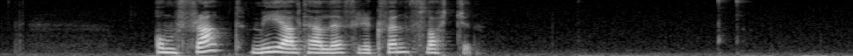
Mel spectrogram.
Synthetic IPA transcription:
ʊmfɾɑmt̪myːɑlt̪ʰɛːləfɾɪkʰʋənflɔçə̰n

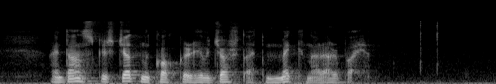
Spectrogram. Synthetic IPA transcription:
aɪnd̪anskəst̪jœt̪nəkʰɔhkəɹheːʋəd͡ʑœʂt̪ajt̪mɛkna̰ɹa̰ɹba̰jə

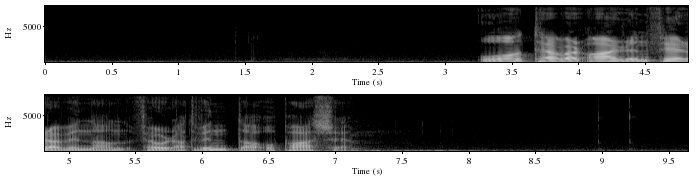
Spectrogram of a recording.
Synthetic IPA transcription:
ʔoːt̪ʰæːʋɑːɹʔɑːɹənfeːɹaʋɪnanfœwɹʔa̰t̪ʋɪnt̪a̰ʔoːpʰɑːʃə̰

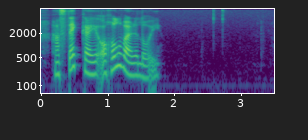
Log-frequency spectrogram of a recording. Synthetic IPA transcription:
hanst̪ɛkːajʔɔ̰hɔlvaɾəlɔ̰j

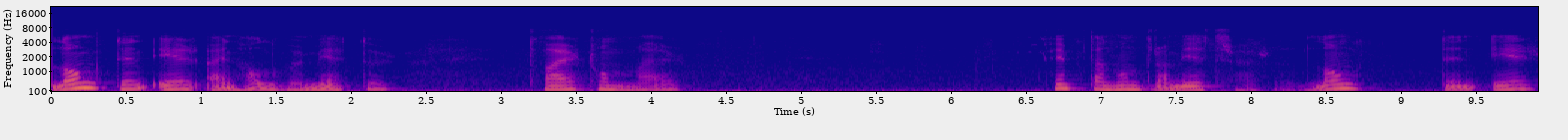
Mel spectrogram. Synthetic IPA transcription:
lɔŋt̪ɪnɛɾa̰ɪnɦɔlʋəmeːt̪əɹ | t̪ʰʋajɹʈʰʊmːaɹ | fɛm̥t̪anhʊnd̪ɾa̰meːt̪ɾaɹlɔŋ | t̪ɪnɛɹ

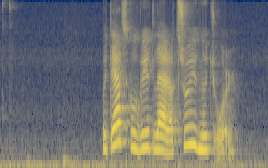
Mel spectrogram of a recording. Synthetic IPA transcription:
ʊjt̪ɛːskʊlʋiːt̪læːɹat̪ʰɹujnʊt͡ʃːo̰ːɹ

